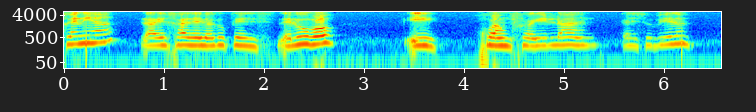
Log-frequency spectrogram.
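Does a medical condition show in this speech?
Yes: Down syndrome; member of Fundación Síndrome de Down de Madrid; reads news item aloud on live radio.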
